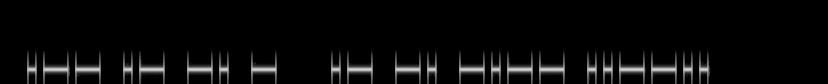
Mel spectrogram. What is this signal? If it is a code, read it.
Morse code, heard as a keyed tone, about 14 wpm, 700 Hz. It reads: WANT ANY?
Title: Sentences from Top 300 Words 15wpm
